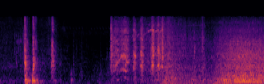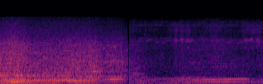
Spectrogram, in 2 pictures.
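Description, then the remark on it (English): A few sharp door-like clicks and thumps, then a car engine starts up and settles into a steady, rumbling idle with a faint rising hum, without any talking. “Stop the car.”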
